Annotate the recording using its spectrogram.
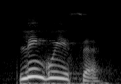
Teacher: aqui não há um dígrafo, porque o G foi pronunciado e o U também foi. Ora, então o U aqui exerceu o papel de vogal.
